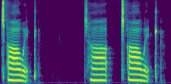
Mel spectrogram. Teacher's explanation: We also have an ejective CH. So it's going to give like a puff of air.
